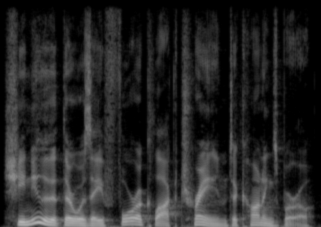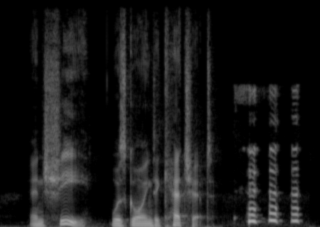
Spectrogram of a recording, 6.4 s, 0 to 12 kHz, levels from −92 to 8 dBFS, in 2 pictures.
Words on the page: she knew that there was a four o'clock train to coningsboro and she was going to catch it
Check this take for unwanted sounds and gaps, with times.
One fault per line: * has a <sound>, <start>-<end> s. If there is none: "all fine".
* has a laugh, 5.5-6.3 s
